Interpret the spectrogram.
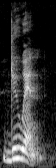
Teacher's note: What's happening with the G at the end? Doing. It's gone. It is on vacation.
